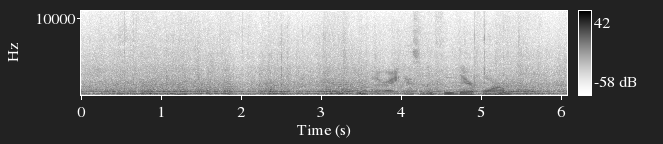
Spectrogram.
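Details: Honey bees at hives in Michigan as they are split to try to prevent swarming: a dense, steady low buzz with a strong hum band and overtones, and a human voice briefly rising and falling over it toward the end.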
